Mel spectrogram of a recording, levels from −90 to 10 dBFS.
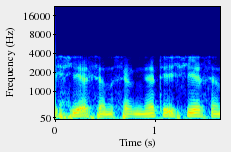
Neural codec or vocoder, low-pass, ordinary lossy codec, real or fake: codec, 16 kHz, 4 kbps, FunCodec, trained on Chinese and English, 50 frames a second; 3.6 kHz; Opus, 24 kbps; fake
